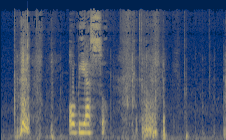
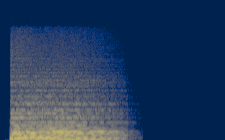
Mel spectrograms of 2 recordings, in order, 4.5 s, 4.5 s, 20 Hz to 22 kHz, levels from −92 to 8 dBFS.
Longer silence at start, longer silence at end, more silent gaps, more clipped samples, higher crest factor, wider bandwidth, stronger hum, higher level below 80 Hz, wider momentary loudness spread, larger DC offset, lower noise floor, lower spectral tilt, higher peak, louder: about the same, 0.3 s vs 0.2 s; second, 0 s vs 2 s; neither; neither; about the same, 18 dB vs 16 dB; first, 17 kHz vs 7 kHz; neither; second, -48 dBFS vs -28 dBFS; first, 24 LU vs 14 LU; neither; first, -47 dBFS vs -42 dBFS; second, -3 dB/octave vs -9.5 dB/octave; first, 0 dBFS vs -6 dBFS; first, -14 LUFS vs -20 LUFS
